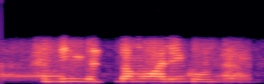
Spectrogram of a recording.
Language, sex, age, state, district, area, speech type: Urdu, female, 18-30, Bihar, Supaul, rural, conversation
